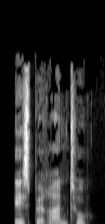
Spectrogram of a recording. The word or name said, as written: ESPERANTO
